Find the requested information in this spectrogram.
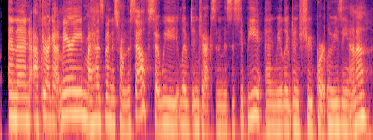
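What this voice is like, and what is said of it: Minnesota accent. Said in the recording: “you might hear from my accent. I never think I have an accent until I actually hear myself talk, and then it's quite obvious that I'm from Minnesota.”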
